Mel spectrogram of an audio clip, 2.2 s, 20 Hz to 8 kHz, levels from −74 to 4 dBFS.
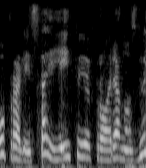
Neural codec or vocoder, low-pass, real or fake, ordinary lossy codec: none; 7.2 kHz; real; AAC, 32 kbps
